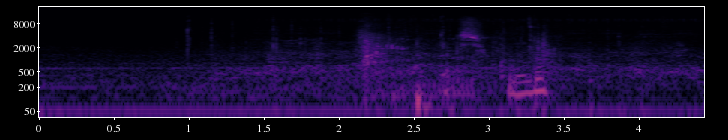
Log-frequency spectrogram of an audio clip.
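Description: A magical spell bursts with a bright whoosh.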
